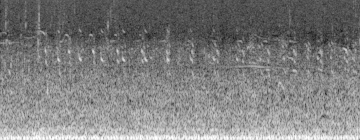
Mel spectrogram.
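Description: Birds calling in many short, high chirps over a steady low rumble.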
